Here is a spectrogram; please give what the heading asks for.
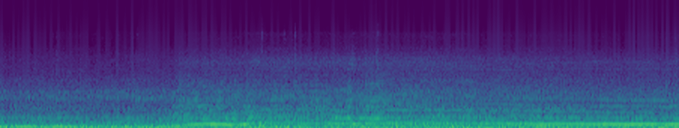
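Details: Alfa Romeo MiTo after replacing a leaking rear silencer (gap at the silencer-to-pipe joint) and the mid pipe with an Imasaf QV exhaust: revs climb from idle to a smooth, even drone with no puffing. Exhaust sealed and healthy.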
